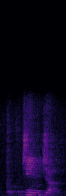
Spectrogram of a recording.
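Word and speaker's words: 神社: Like Or jinja? jinja. Sounds like a katakana version of ginger. That would be jinja. Oh, it's more elongated.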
